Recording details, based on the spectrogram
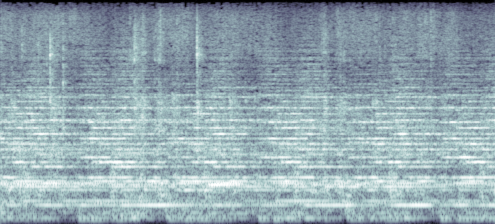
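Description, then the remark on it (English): Church tower bells, rung together by a group of bell ringers, ring steadily and loudly, their overlapping tones blending into a continuous, resonant peal with no voices present. “I really enjoyed learning a new skill, but I've made a lot of really good friends, and so we socialise outside of the tower, as well as doing the bell ringing all together.”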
